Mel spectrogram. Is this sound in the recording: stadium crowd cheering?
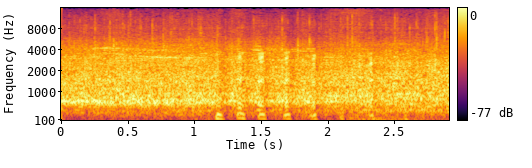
yes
